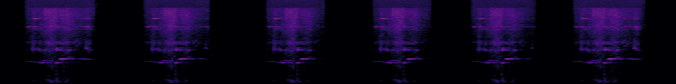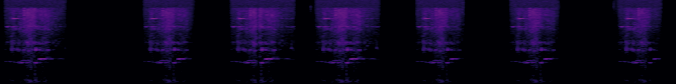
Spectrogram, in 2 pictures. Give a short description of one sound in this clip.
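A fishing reel whirs faintly in short repeated bursts as line is wound in.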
